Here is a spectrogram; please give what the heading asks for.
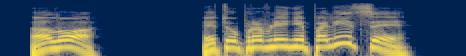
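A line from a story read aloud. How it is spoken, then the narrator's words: Loud question. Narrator (Russian): громко спросил я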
